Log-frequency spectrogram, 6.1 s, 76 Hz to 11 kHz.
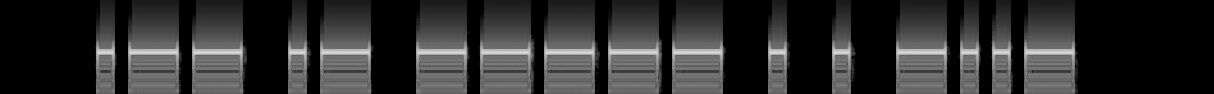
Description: Morse code, heard as a keyed tone, about 15 wpm, 700 Hz. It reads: WA0EEX
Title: USA Call Signs - 8x Character Spacing - 15wpm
